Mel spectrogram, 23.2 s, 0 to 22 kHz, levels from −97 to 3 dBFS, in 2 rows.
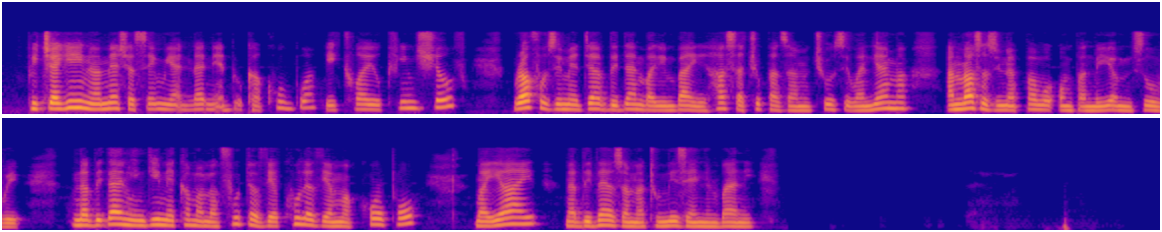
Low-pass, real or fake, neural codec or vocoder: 7.2 kHz; fake; codec, 16 kHz, 0.5 kbps, FunCodec, trained on LibriTTS, 25 frames a second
